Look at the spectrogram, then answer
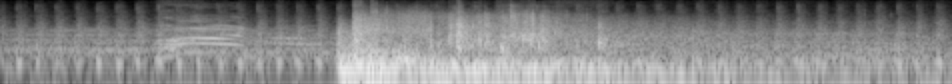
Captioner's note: gunshots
